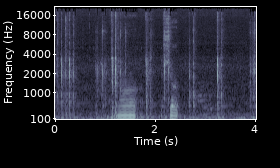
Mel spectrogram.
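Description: Keystrokes on a computer keyboard while a network interface command is entered, scattered clicks through the clip with spoken voice in between.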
